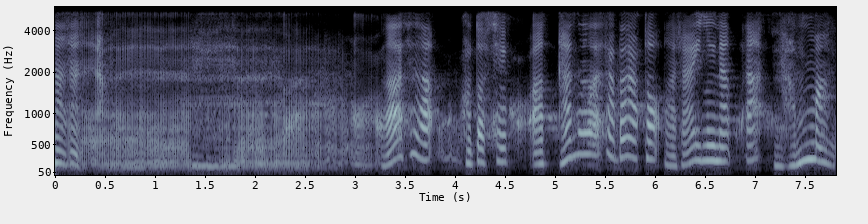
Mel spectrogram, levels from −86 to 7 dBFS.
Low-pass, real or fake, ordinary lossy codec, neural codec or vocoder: 5.4 kHz; fake; Opus, 64 kbps; autoencoder, 22.05 kHz, a latent of 192 numbers a frame, VITS, trained on one speaker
